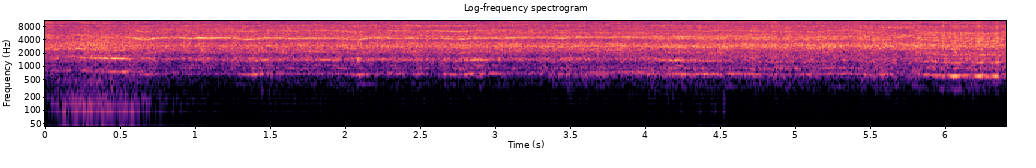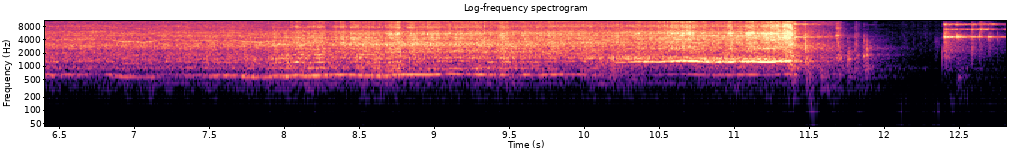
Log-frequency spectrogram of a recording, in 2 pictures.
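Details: Milwaukee cordless subcompact band saw cutting steel; even motor whine holds pitch while blade rasp grows through the steel then stops cleanly; healthy, clean cut.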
